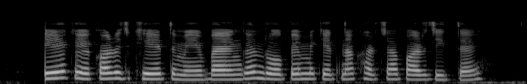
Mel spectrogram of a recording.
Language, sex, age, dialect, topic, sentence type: Magahi, female, 56-60, Central/Standard, agriculture, question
